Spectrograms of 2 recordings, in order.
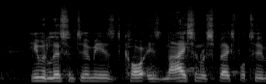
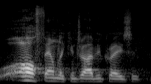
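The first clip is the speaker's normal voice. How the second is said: loud; 11 dB louder than usual. Real, not acted. Preacher's loud punchline.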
